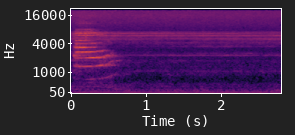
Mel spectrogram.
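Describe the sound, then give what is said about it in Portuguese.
One of two cats gives one short, fairly quiet meow at the start at feeding time, as they are given a food pouch, then falls silent, leaving only a steady low hum and faint background noise for the rest of the moment. “Esse aqui é um podcast experimental feito pelos meus dois gatos, que já estão ao fundo.”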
